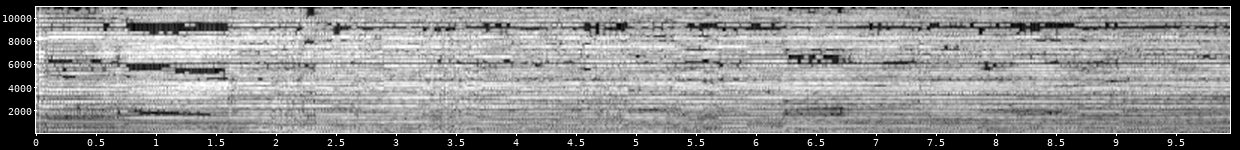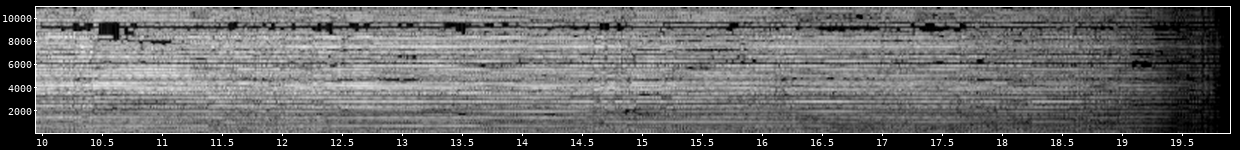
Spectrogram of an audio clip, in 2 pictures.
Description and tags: Electric Bowed Metal
A sound generated in u-he's software synthesizer Zebra, recorded to disc in Logic and processed in BIAS Peak.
